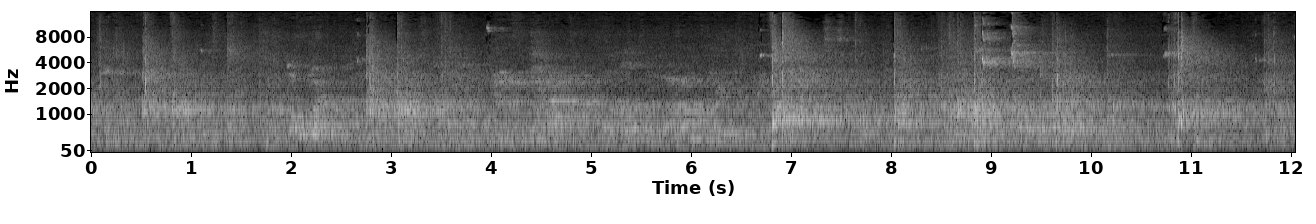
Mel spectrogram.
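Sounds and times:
ball hitting wall and floor: 0.0s - 1.7s, 2.7s - 3.8s, 6.7s - 12.0s
racquet hitting ball: 0.0s - 1.8s, 2.7s - 3.8s, 6.7s - 12.0s.

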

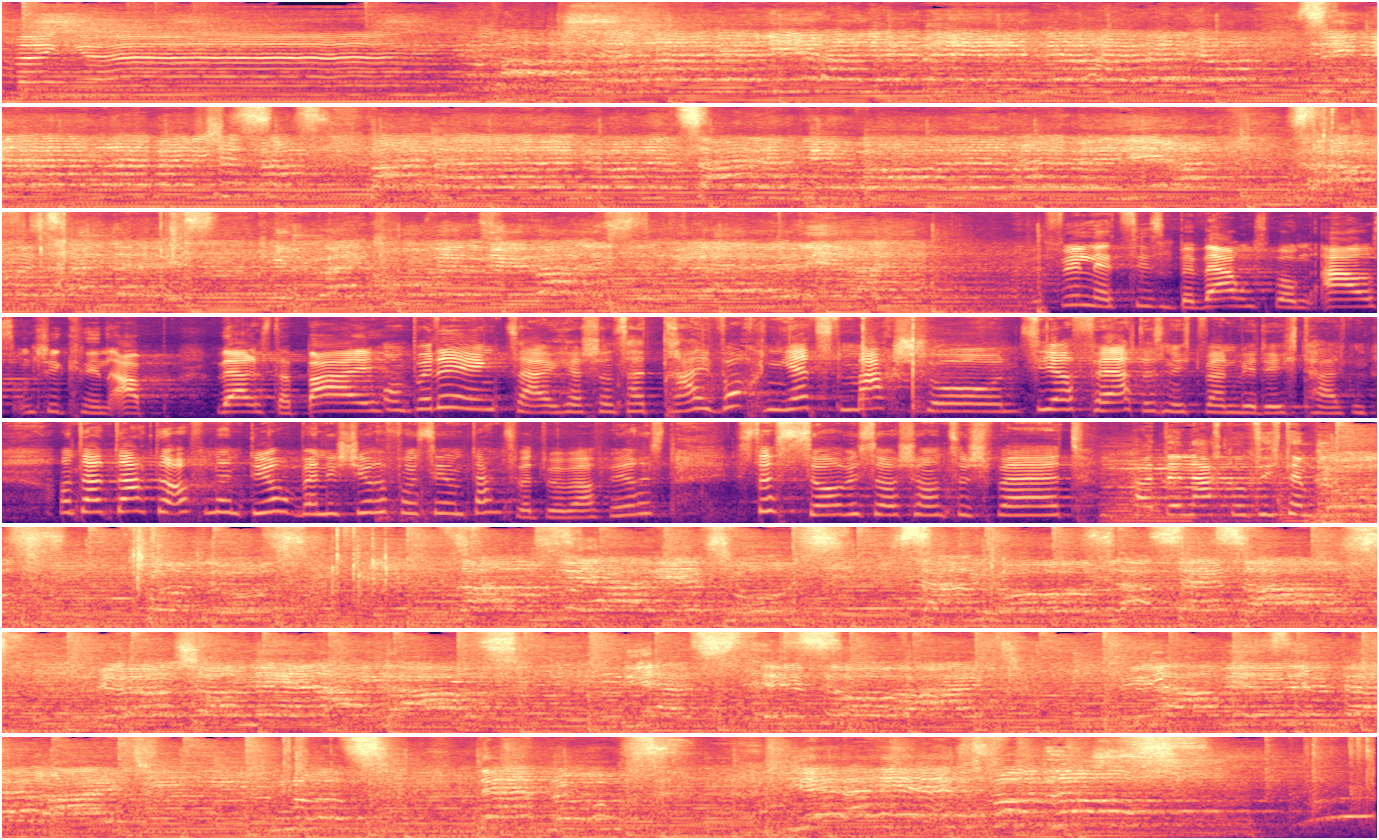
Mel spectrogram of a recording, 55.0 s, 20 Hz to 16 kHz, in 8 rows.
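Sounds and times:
live band playing: 0.0s - 19.0s, 33.0s - 54.6s
girls singing together: 2.4s - 18.5s, 34.1s - 54.4s.

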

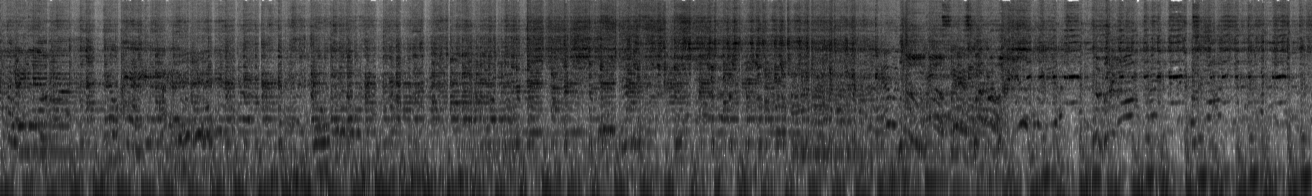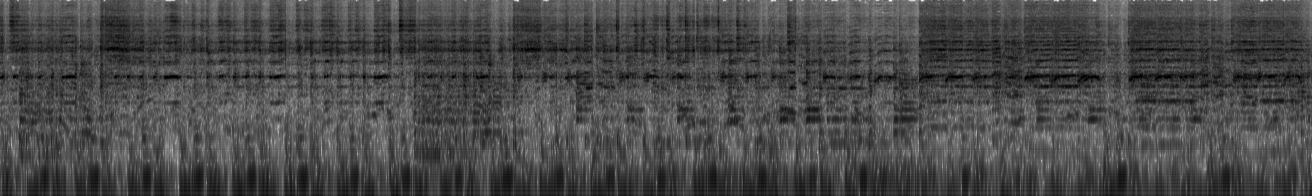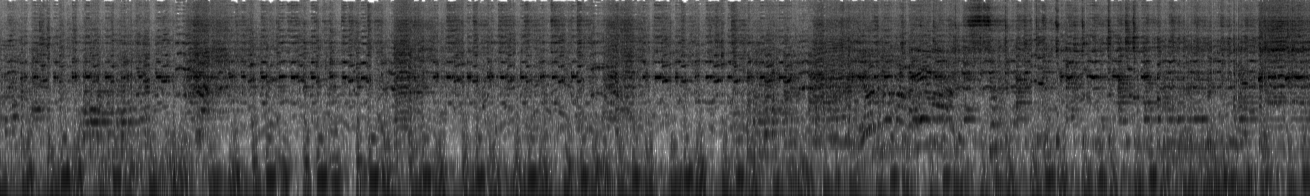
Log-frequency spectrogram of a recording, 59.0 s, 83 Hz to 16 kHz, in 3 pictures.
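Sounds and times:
brass band playing: 0.0s - 59.0s
sousaphone bass line: 0.0s - 59.0s.

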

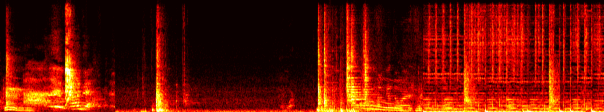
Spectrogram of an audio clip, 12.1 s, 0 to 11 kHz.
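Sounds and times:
metal bar clattering down: 6.4s - 7.6s
person falling onto concrete: 6.4s - 7.6s.

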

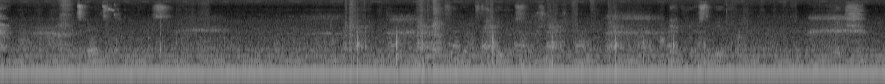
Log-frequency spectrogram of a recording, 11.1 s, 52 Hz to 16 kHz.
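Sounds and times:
low electrical hum: 0.0s - 11.0s
marker scratching on fabric: 4.3s - 8.6s.

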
